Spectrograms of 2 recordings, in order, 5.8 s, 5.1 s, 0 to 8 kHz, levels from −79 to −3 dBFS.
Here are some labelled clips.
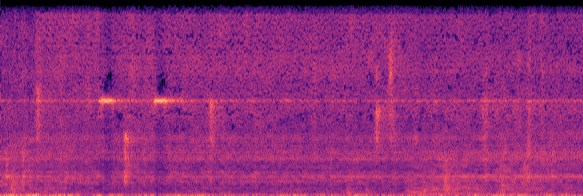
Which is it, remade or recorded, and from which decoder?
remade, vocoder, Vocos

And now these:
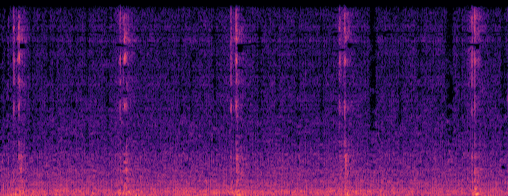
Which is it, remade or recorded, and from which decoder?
remade, vocoder, Vocos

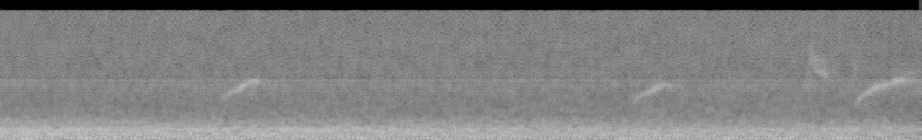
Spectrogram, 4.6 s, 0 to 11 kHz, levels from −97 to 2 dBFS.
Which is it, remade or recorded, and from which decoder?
remade, vocoder, Vocos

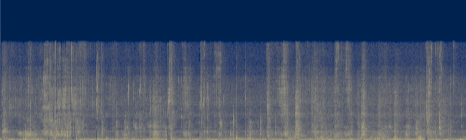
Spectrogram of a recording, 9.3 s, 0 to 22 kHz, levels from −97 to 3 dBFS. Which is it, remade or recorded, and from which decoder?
recorded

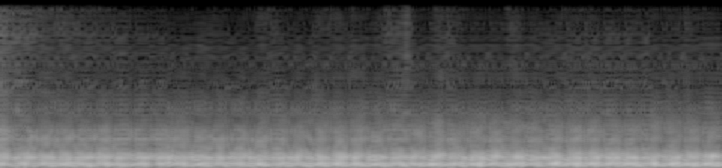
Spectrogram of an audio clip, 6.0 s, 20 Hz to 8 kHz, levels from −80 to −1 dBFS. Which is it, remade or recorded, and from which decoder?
remade, vocoder, Vocos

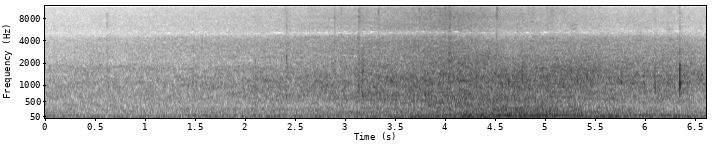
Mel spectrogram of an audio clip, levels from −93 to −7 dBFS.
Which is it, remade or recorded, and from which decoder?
remade, vocoder, Vocos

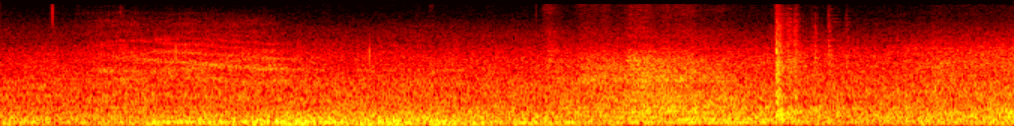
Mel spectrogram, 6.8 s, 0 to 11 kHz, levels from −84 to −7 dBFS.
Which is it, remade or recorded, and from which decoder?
recorded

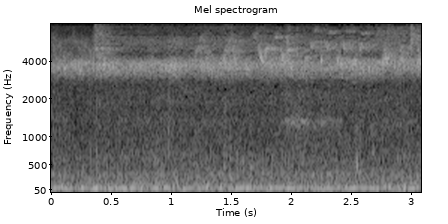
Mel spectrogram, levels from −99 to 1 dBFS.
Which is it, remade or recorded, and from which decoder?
remade, vocoder, Vocos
